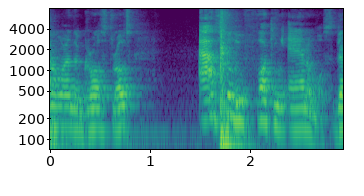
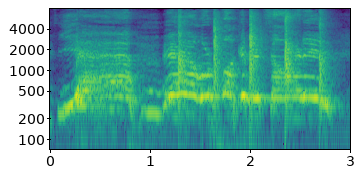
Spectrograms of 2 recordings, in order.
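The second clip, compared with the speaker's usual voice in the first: high, loud, slowed mock cheering of a dumb crowd; 12 dB louder, much slower than usual. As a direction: yell it like a braying rodeo fan. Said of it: "and everyone goes".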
